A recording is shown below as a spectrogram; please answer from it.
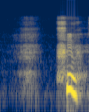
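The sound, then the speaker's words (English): A single yawn: a soft, breathy intake of air, a brief pause, then a louder drawn-out voiced exhale that slides down in pitch. “lot of yawning coming for me.”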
